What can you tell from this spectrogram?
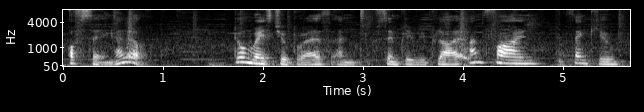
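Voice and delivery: ordinary talk, nothing marked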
